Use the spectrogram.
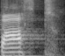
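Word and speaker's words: passed: You have पास्ट, डे नहीं बोलेंगे, इसको क्या बोलेंगे, टे बोलेंगे।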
